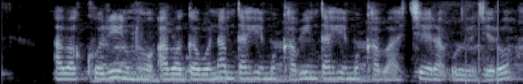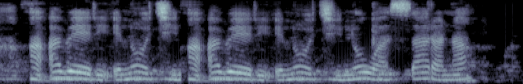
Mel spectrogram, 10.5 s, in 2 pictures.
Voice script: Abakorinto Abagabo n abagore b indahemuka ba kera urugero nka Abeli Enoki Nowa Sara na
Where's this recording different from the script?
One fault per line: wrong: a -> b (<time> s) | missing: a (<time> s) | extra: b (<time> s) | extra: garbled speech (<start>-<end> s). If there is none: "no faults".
wrong: abagore -> indahemuka (2.3 s)
extra: nka Abeli Enoki (7.1 s)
